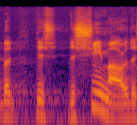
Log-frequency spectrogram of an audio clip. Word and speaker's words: Shema: This passage right here, Deuteronomy 6, 4, and 5, is known as the, I may mispronounce the accent, but the Shema, or the Shema.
